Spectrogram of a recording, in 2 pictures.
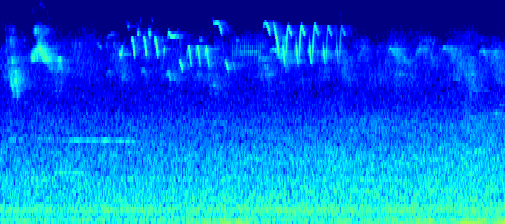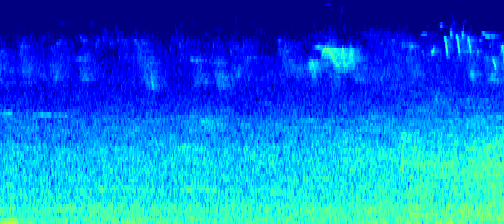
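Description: Small birds chirp and twitter high overhead outdoors.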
